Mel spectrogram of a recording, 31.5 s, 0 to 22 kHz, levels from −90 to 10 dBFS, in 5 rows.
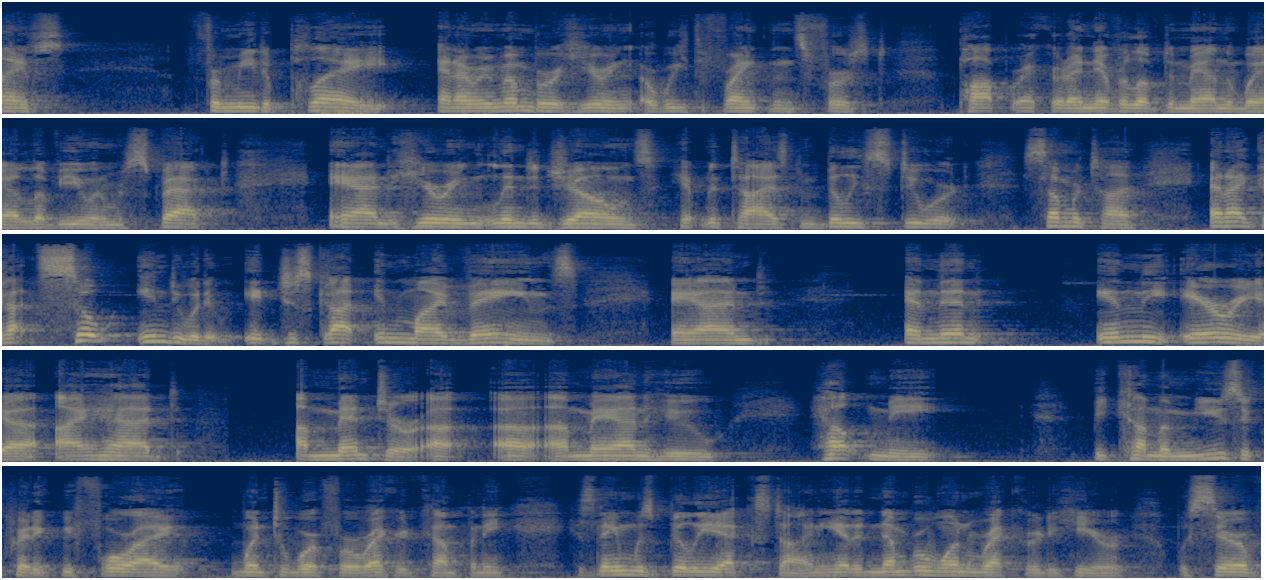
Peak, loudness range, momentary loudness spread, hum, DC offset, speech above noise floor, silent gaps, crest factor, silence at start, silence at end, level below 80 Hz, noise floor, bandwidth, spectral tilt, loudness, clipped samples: -6 dBFS; 3 LU; 9 LU; none; under 0.1%; 32 dB; none; 20 dB; 0 s; 0 s; -54 dBFS; -58 dBFS; 15.5 kHz; -4.5 dB/octave; -27 LUFS; under 0.1%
